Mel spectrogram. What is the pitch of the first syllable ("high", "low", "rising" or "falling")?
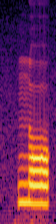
low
